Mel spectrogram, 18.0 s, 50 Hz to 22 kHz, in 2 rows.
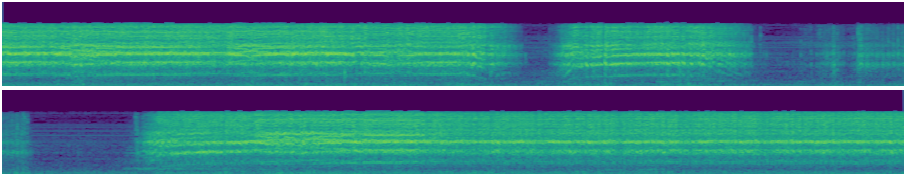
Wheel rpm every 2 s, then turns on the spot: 160, 160, 90, 90, 10, 110, 160, 160, 160.
8-10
